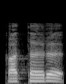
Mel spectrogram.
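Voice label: "katara", Pali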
